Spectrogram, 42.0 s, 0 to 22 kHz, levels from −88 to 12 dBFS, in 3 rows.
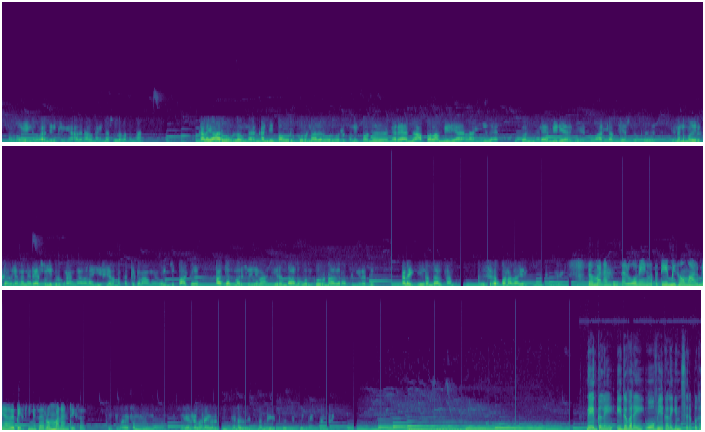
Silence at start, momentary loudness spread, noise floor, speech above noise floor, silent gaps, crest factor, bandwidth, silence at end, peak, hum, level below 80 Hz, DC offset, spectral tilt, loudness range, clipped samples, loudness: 0 s; 13 LU; -45 dBFS; 22 dB; 23.20-23.24 s; 20 dB; 11 kHz; 0 s; -4 dBFS; none; -60 dBFS; under 0.1%; -7.5 dB/octave; 7 LU; under 0.1%; -23 LUFS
